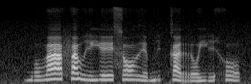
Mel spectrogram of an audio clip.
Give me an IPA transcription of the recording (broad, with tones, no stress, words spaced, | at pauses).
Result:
bo˨βaː˦fa˦βi˨ jeː˦sɔ˦ ɣe˨bi˦ka˦˨ro˨ ji˨ho˦˨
